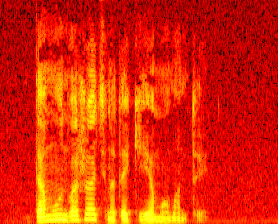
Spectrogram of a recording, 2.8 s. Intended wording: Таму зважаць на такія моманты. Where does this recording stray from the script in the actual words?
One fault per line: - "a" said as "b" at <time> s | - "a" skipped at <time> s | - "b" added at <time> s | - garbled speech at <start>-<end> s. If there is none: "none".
none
